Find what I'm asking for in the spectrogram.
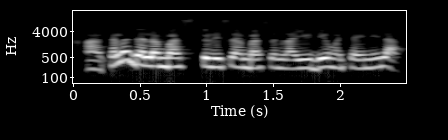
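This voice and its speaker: A woman with a Malaysian Malay accent teaching Arabic pronunciation in a live online lesson, chatty, drawing example words out slowly. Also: on the high side, warm tone, no echo, lo-fi sound.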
